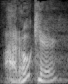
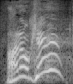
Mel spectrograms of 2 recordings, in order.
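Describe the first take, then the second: First: Said in the usual way. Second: Emphatic repeat. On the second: Real, not acted. Pastor insists to the church he doesn't mind, emphatic. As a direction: push it up, defiant.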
